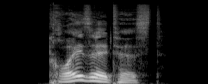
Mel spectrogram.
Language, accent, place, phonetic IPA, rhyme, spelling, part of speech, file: German, Germany, Berlin, [ˈkʁɔɪ̯zl̩təst], -ɔɪ̯zl̩təst, kräuseltest, verb, De-kräuseltest.ogg
- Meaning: inflection of kräuseln: 1. second-person singular preterite 2. second-person singular subjunctive II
